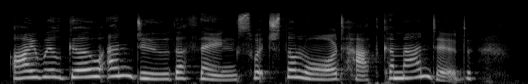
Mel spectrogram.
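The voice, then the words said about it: Put-on British accent. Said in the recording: “I think I will try a British accent.”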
